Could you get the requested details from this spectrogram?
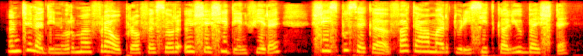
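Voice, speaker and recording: A woman reads a novel aloud in a bright, clear voice that sits a little high for a woman. She tells the story at a measured, steady pace and gives the quoted lines a light touch of character. The sound is close and dry, with no room around it. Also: no echo. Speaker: audiobook reader. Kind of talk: scripted literary narration.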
